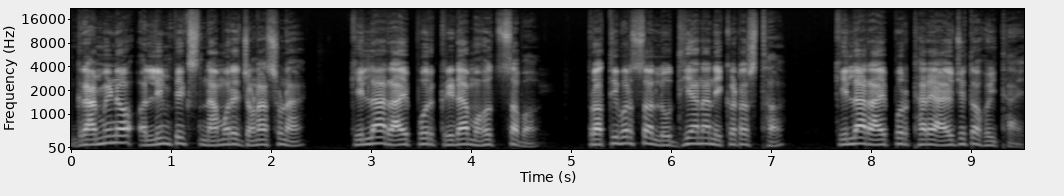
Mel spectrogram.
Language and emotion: Odia, neutral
